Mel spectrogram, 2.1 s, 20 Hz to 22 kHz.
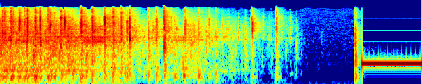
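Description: A harsh, noisy gush that fades away over about a second and a half, then after a brief gap a click and a steady 1 kHz test tone, the tone that goes with television colour bars, starting near the end.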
